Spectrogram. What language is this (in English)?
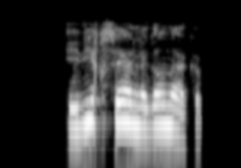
Central Kurdish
